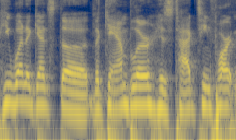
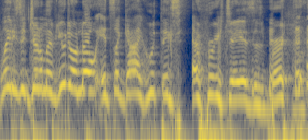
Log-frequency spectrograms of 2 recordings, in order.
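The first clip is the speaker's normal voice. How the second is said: high, hyped announcer patter; excited intro easing down at the end; ring announcer; 7 semitones higher, faster than usual. Retold or imitated. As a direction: imitate a wrestling announcer explaining a gimmick. Announcer explains the character.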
